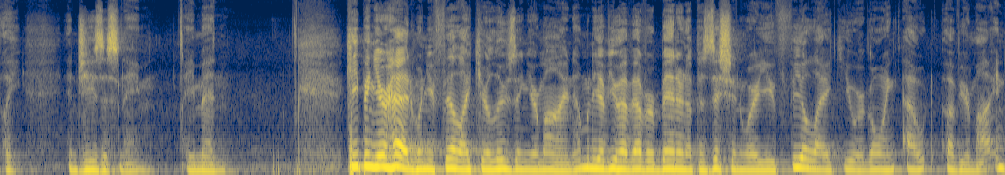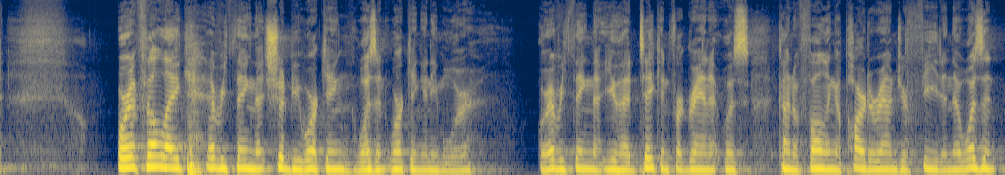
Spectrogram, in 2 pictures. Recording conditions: large echoing room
